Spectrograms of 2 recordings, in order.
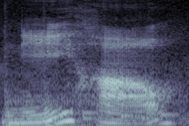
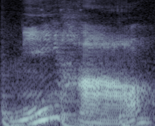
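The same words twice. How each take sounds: First: The first syllable has a low dipping third tone. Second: The first syllable has a rising second tone. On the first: The speaker calls it wrong. "instead of saying ni hao" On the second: The speaker calls it right. "change it into a second tone. you say ni hao"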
